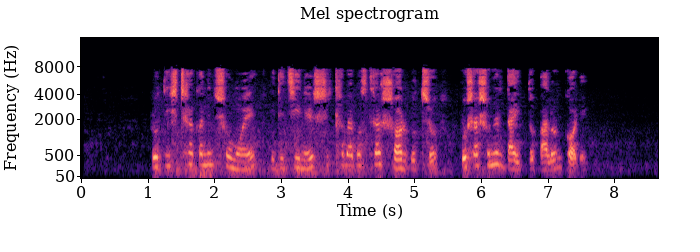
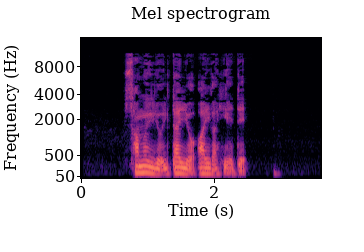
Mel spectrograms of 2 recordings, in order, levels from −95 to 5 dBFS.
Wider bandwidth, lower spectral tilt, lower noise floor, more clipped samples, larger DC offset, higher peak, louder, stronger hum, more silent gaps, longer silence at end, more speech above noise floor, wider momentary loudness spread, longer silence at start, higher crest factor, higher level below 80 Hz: second, 8.2 kHz vs 11.5 kHz; second, -1.5 dB/octave vs -6 dB/octave; second, -72 dBFS vs -78 dBFS; neither; neither; first, -2 dBFS vs -10 dBFS; first, -18 LUFS vs -27 LUFS; neither; neither; first, 1.1 s vs 0.7 s; about the same, 52 dB vs 52 dB; about the same, 11 LU vs 10 LU; first, 1.05 s vs 0.65 s; about the same, 18 dB vs 18 dB; about the same, -58 dBFS vs -60 dBFS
